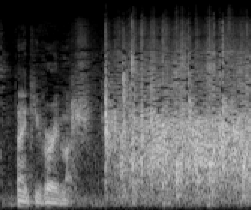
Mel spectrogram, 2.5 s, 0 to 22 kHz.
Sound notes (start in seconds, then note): 1.0 applause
